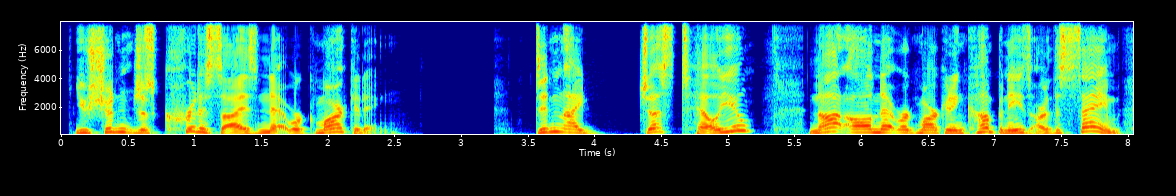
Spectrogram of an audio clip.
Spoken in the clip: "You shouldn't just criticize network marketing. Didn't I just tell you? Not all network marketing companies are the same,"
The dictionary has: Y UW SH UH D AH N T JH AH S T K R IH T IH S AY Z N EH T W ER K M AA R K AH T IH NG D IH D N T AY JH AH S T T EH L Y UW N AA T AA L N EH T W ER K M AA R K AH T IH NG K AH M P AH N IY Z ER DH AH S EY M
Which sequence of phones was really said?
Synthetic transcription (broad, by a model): Y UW SH UH D N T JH AH S K R IH T IH S AY Z N EH T W ER K M AA R K AH T IH NG D IH D N T AY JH AH S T T EH L Y UW N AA T AA L N EH T W ER K M AA R K AH T IH NG K AH M P AH N IY Z ER DH AH S EY M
